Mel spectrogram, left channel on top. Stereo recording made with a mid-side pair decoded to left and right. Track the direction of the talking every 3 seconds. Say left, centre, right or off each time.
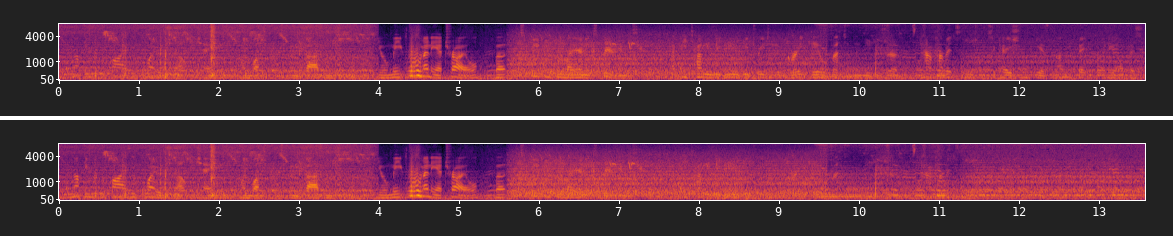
right, centre, left, left, left.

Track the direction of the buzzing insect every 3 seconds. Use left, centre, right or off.
centre, centre, right, right, right.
